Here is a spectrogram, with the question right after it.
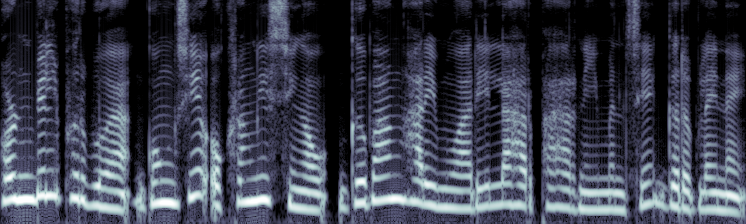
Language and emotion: Bodo, neutral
